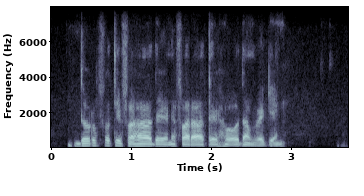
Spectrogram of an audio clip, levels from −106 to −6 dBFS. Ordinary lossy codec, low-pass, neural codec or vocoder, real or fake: Opus, 16 kbps; 7.2 kHz; none; real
